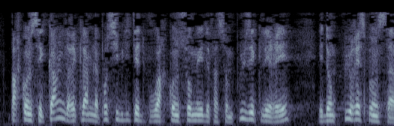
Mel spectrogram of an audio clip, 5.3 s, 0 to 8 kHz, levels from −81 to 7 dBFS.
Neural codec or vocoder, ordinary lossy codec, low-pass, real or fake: none; MP3, 24 kbps; 7.2 kHz; real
